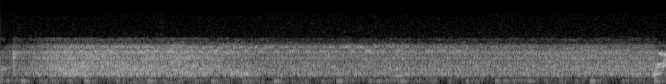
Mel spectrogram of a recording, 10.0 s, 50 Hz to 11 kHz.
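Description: A Yaesu HF transceiver's loudspeaker giving a steady rush of 27 MHz band noise, squeezed into a narrow voice band, with a weak single-sideband station buried in it. The rush is somewhat louder for the first three or four seconds, then settles a little lower.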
